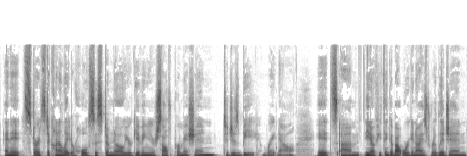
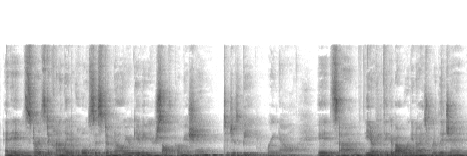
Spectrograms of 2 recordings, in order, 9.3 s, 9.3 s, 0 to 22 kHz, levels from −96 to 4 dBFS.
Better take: first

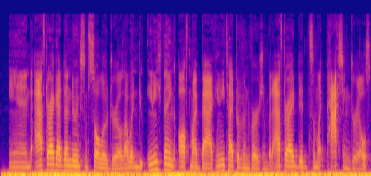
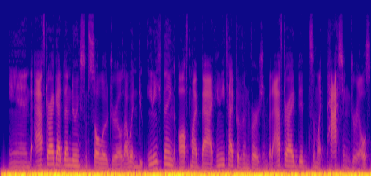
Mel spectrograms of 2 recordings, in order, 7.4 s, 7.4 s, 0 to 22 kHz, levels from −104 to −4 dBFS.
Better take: first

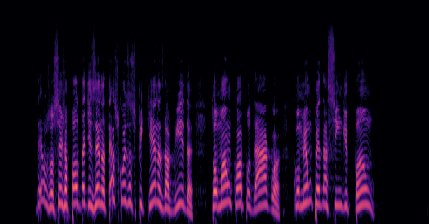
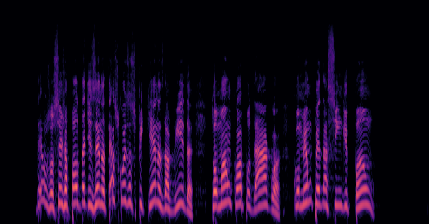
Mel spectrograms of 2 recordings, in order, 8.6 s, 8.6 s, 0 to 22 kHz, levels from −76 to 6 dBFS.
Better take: neither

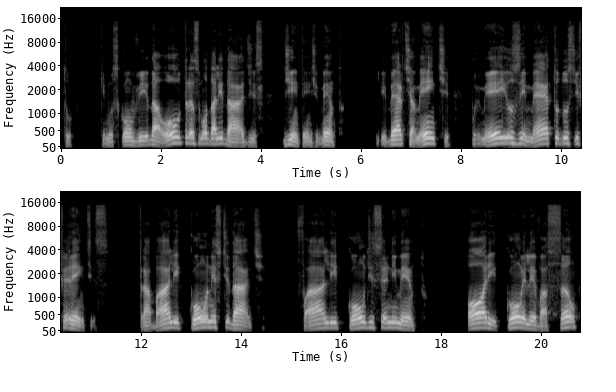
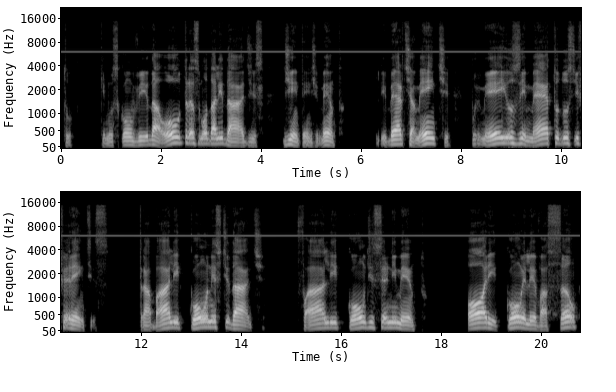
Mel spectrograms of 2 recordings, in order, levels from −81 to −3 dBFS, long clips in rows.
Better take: first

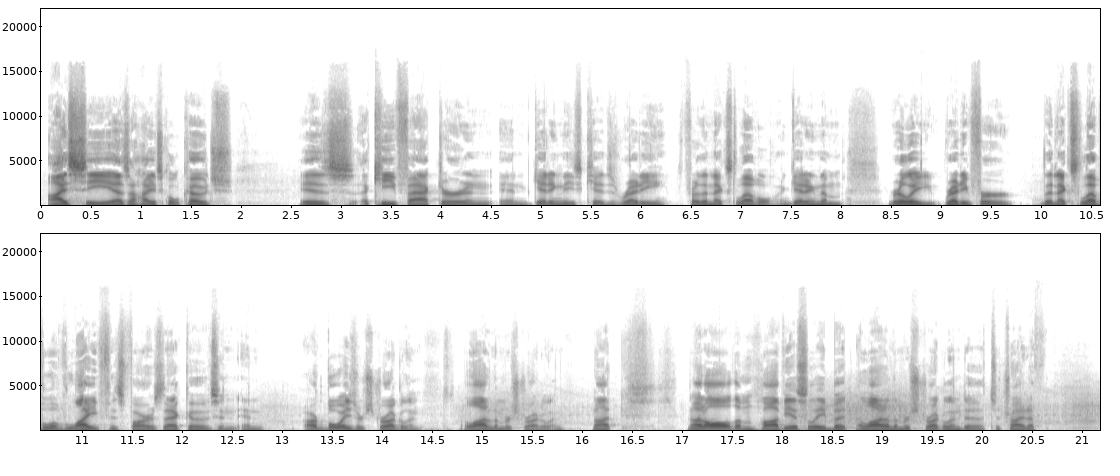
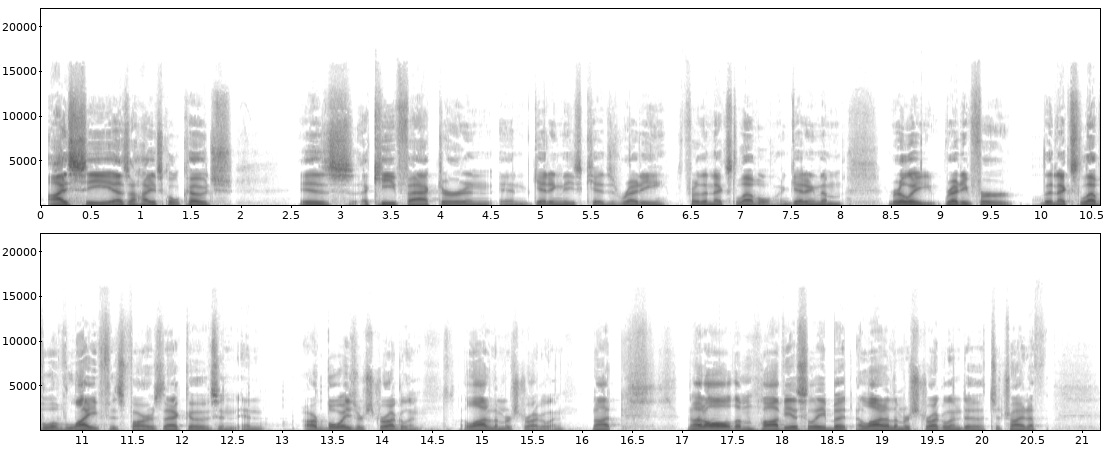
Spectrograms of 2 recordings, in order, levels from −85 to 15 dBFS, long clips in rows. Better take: second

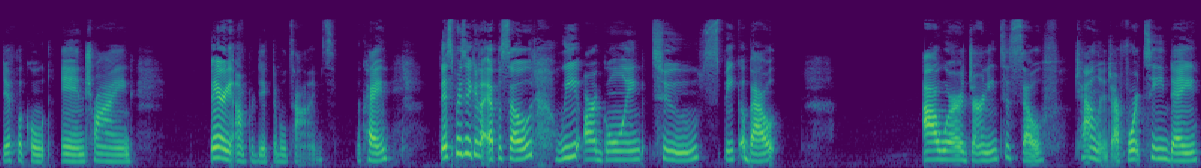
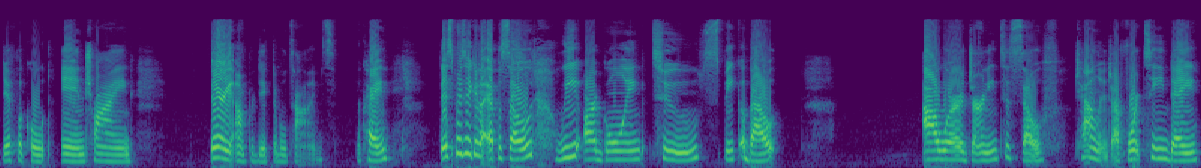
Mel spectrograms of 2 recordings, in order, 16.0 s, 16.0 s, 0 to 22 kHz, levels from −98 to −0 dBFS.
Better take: first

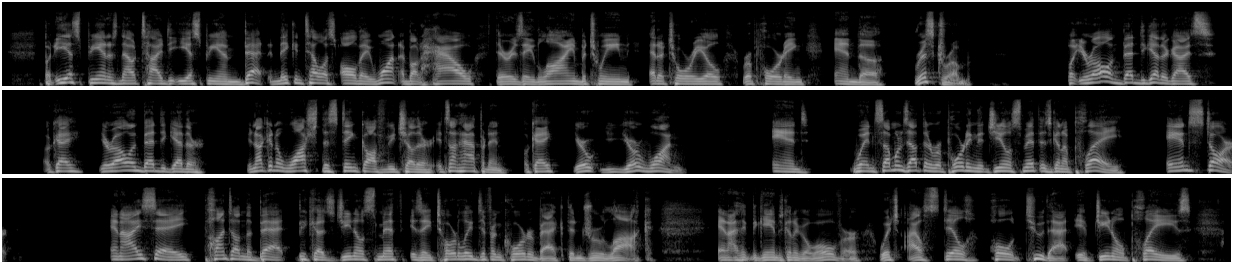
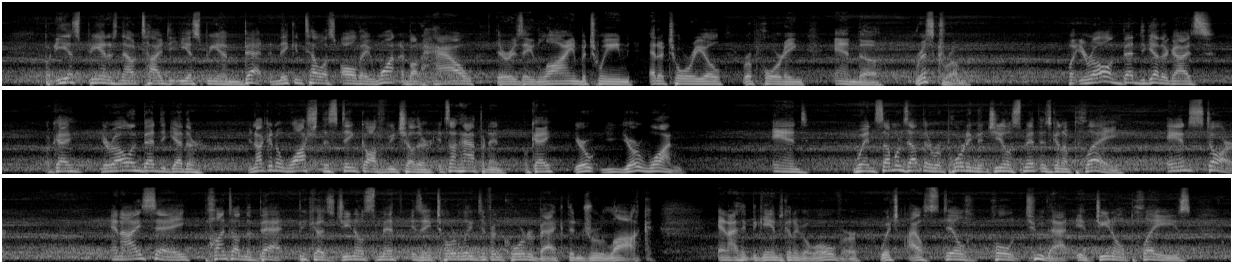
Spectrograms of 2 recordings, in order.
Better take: first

